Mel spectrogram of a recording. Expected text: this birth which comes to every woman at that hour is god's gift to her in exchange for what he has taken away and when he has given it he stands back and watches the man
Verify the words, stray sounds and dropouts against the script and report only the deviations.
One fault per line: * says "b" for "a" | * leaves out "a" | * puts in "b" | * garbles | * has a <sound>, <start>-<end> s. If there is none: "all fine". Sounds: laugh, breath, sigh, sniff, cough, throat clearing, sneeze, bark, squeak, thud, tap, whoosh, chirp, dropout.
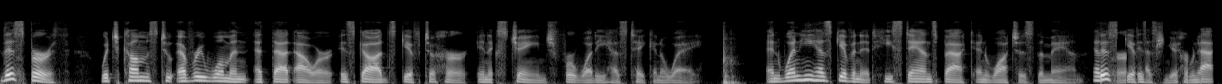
* has a thud, 7.2-7.5 s
* garbles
